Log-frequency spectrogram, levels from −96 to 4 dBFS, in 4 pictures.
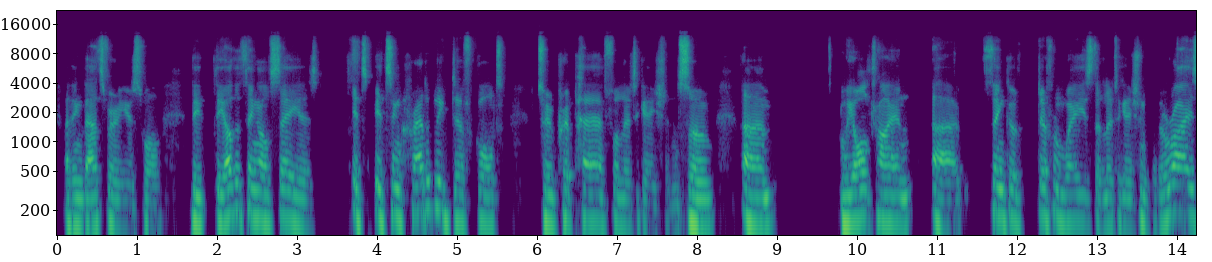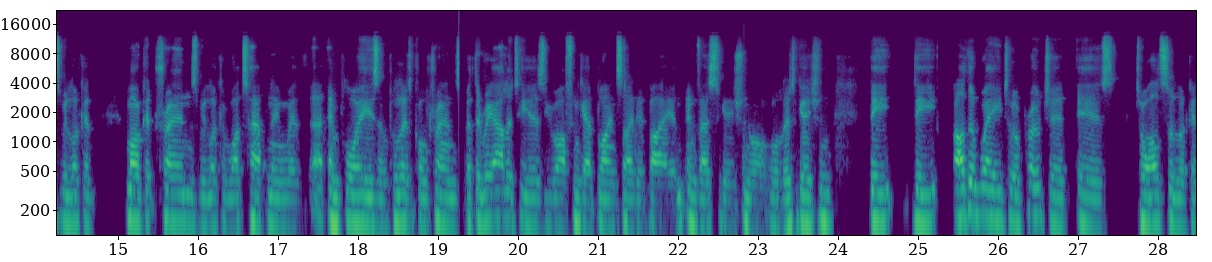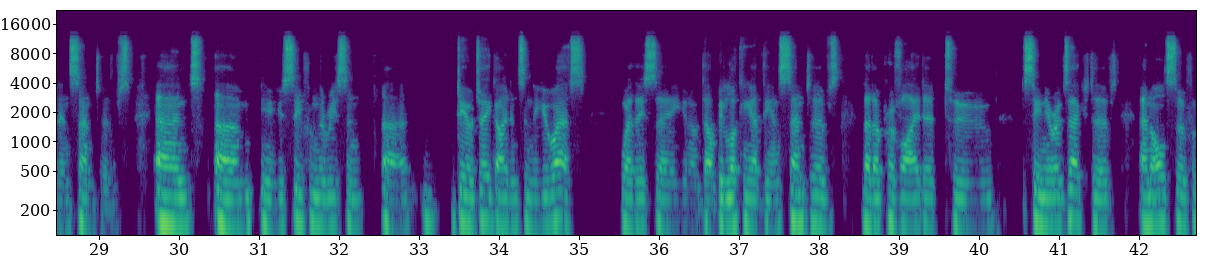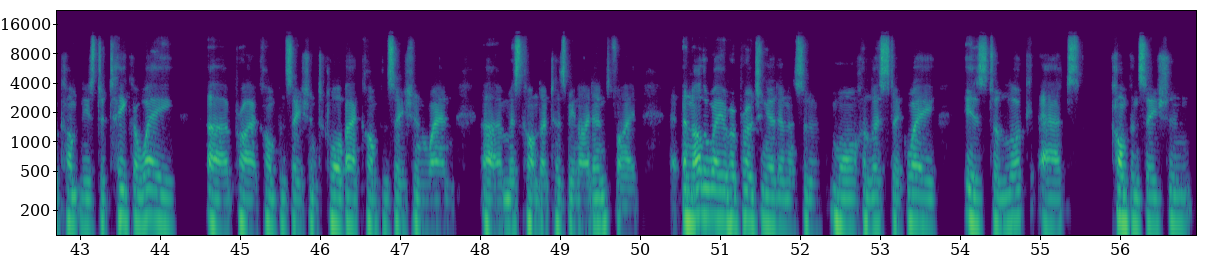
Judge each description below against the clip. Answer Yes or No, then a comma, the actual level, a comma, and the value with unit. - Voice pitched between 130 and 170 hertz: Yes, medium, 140 Hz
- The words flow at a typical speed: Yes, average, 155 wpm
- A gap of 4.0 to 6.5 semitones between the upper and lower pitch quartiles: No, narrow, 2.4 semitones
